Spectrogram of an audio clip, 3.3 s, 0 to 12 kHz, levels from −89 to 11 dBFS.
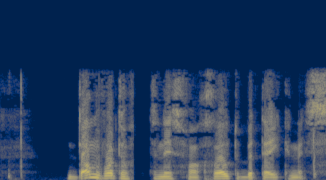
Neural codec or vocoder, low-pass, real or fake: none; 7.2 kHz; real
